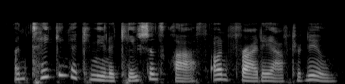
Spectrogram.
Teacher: The content words are stressed. Taking is a main verb. Communications and class are nouns. And Friday afternoon can be considered a noun or adverb.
